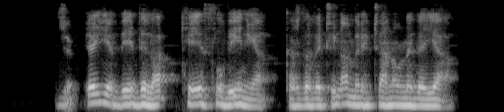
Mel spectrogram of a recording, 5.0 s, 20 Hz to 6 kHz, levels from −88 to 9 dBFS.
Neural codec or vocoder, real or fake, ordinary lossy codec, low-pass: codec, 16 kHz, 2 kbps, FunCodec, trained on LibriTTS, 25 frames a second; fake; none; 5.4 kHz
